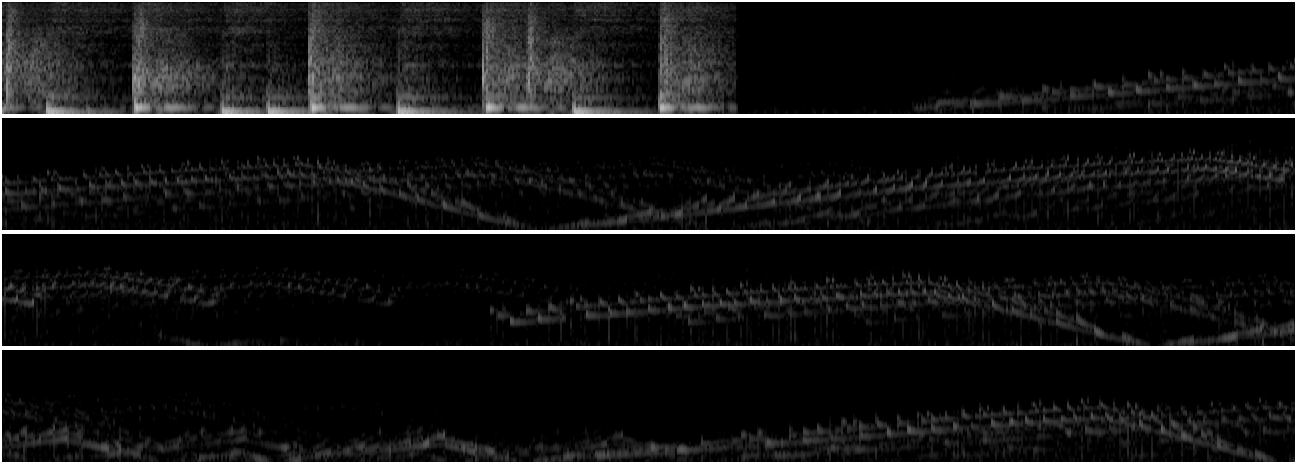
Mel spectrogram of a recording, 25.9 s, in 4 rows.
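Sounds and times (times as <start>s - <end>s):
drums: 0.0s - 3.7s.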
